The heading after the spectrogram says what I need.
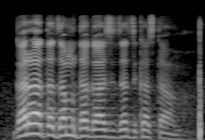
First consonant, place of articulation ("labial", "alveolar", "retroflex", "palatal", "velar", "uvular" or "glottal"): velar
